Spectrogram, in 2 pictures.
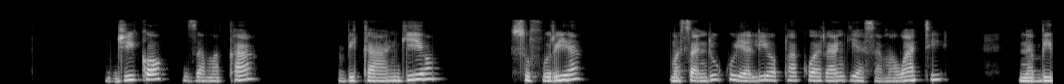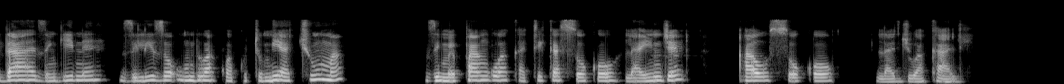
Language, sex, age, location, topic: Swahili, female, 36-49, Nairobi, finance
